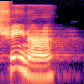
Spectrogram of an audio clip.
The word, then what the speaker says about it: Shayna: But Nigel was our designer and he couldn't say my name because my name's pronounced Shayna. So in England, everything has an R after certain sounds. So he would call me Shayner.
